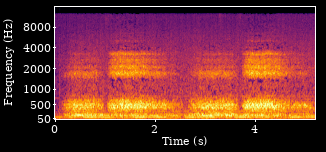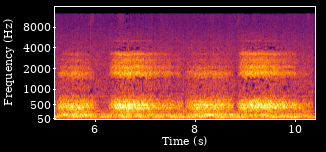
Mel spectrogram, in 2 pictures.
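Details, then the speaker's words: Teaching recording of breath sounds: loud, hollow, blowing breath sounds in steady cycles, as over a lung cavity; cavernous bronchial breath sounds. "Cavernous bronchial breath sounds."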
